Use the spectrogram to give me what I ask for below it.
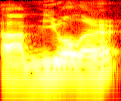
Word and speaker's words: Mueller: That counsel is Robert Mueller, if I'm pronouncing that correctly. It's actually pronounced Mueller.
